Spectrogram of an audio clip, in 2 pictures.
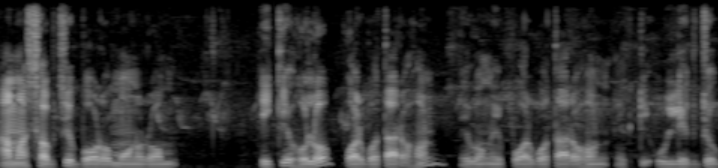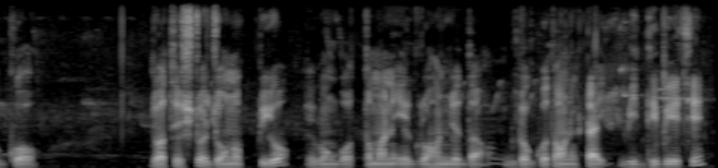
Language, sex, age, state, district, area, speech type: Bengali, male, 30-45, West Bengal, Hooghly, rural, spontaneous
